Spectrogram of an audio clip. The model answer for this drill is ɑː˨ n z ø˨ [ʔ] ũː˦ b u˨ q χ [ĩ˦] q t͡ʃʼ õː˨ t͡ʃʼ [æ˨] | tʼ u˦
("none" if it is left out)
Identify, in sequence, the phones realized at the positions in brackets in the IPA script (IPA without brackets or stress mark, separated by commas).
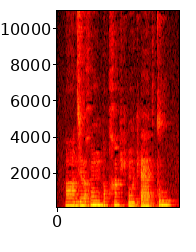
χ, ĩ˦, æ˨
